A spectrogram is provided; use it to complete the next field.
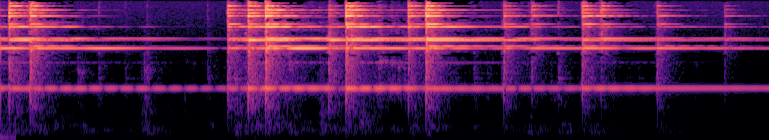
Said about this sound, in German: Am nächsten Morgen erwachte sie wieder von einem Türklingeln.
